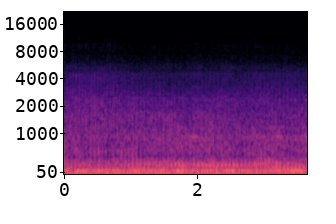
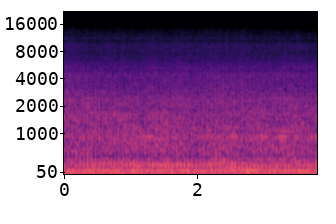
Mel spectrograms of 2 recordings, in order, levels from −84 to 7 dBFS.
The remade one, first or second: second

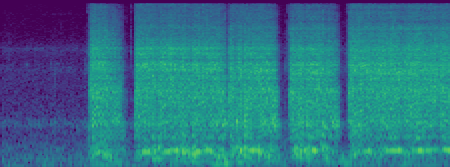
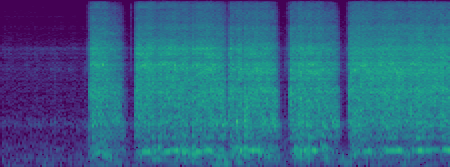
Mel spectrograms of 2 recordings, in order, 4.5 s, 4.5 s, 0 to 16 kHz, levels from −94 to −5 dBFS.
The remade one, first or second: second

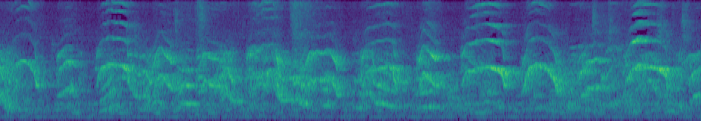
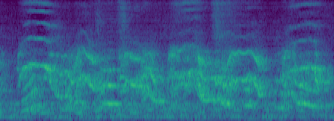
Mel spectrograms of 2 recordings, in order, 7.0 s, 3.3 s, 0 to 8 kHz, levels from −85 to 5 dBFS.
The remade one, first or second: second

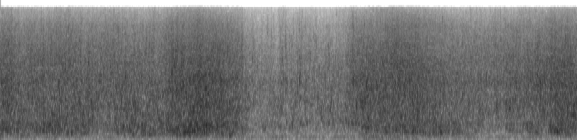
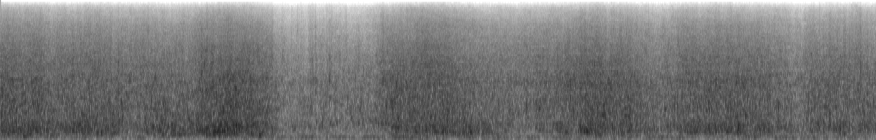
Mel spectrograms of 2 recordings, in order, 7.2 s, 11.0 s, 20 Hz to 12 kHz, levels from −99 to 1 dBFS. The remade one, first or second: second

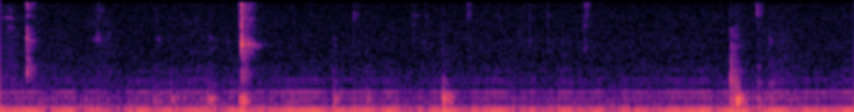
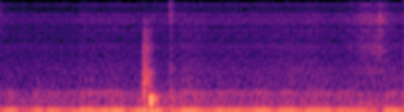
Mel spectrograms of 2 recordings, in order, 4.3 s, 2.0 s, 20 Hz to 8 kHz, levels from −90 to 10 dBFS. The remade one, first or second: second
